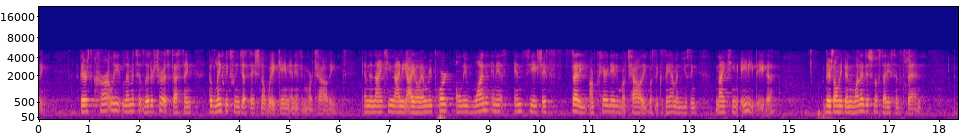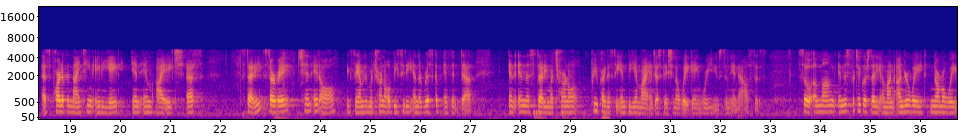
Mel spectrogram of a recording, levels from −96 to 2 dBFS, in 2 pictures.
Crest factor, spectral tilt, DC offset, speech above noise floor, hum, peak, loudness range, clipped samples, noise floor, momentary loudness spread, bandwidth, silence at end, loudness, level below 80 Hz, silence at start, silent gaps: 22 dB; -6 dB/octave; under 0.1%; 27 dB; none; -6 dBFS; 6 LU; under 0.1%; -55 dBFS; 14 LU; 5.4 kHz; 0 s; -28 LUFS; -62 dBFS; 0 s; none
